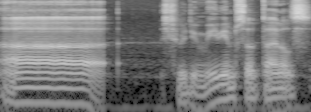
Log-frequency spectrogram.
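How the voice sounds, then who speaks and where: The voice moves through an ordinary range of pitch, captured in a very clean recording with a silent background. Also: man. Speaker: gaming streamer. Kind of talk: live gameplay commentary. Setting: livestream. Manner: animated.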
